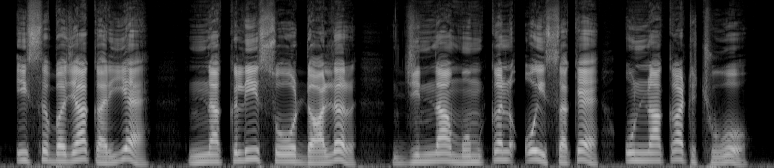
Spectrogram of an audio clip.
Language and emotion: Dogri, neutral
